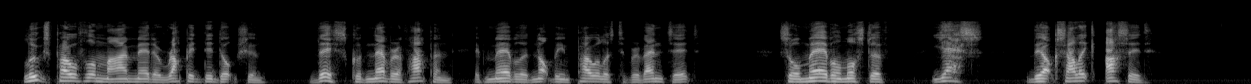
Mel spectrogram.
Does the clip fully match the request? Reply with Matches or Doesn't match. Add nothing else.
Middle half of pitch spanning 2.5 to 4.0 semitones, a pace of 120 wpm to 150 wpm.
Matches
